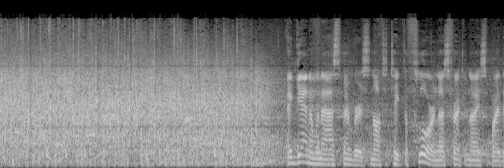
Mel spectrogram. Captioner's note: some Applause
